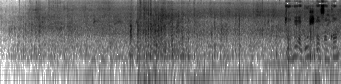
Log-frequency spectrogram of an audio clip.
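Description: Bike tyres crunch and rumble over a rough frozen dirt track.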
